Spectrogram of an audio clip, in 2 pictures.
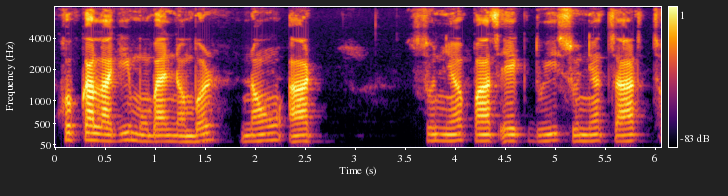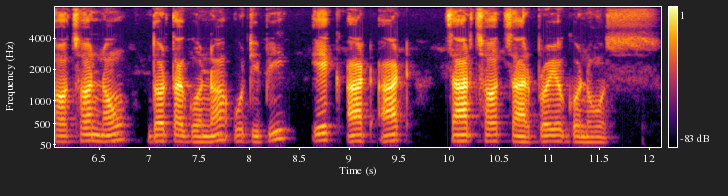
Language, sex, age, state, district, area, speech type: Nepali, male, 30-45, West Bengal, Kalimpong, rural, read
